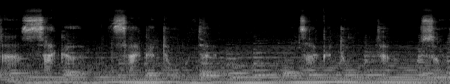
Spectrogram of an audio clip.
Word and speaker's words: Sachertorte: Austrian, German pronunciation. Sachertorte. Okay, yes, I know in English it's not generally pronounced this way. It's often pronounced as Sachertorte.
